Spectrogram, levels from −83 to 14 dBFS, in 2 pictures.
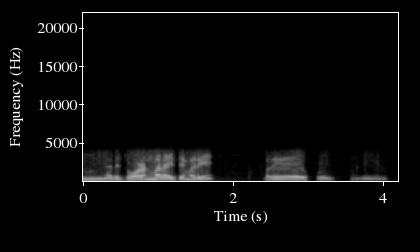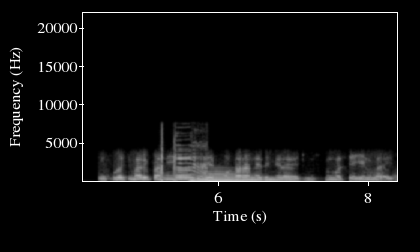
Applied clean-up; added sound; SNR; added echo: neural mask model RNNoise.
